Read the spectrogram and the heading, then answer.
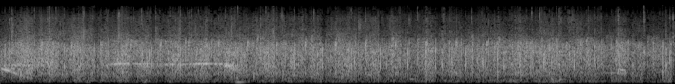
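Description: A crowd applauds steadily for an audience member invited up onto the stage, a dense wash of clapping hands that holds at a constant loud level for the whole stretch without fading or breaking.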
